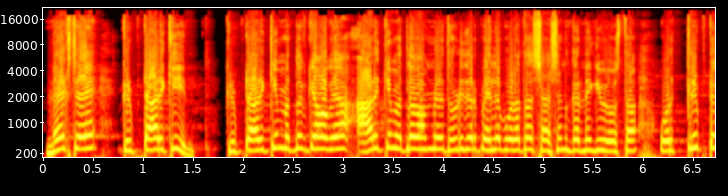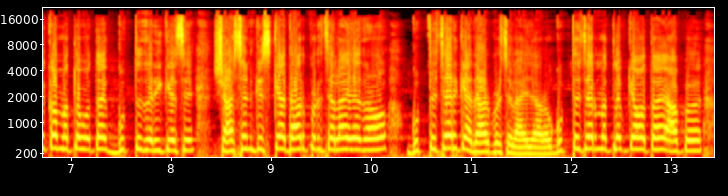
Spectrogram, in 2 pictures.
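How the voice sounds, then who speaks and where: Woman tutor, high and mellow, slow and repetitive, with fillers and quiz-style questions. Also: low-quality recording. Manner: repetitive question-and-answer teaching, many fillers. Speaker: English vocabulary teacher. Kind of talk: explaining lesson in Hindi with English terms. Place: online class recording.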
